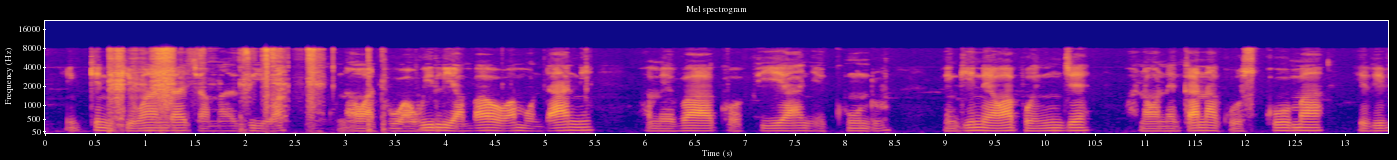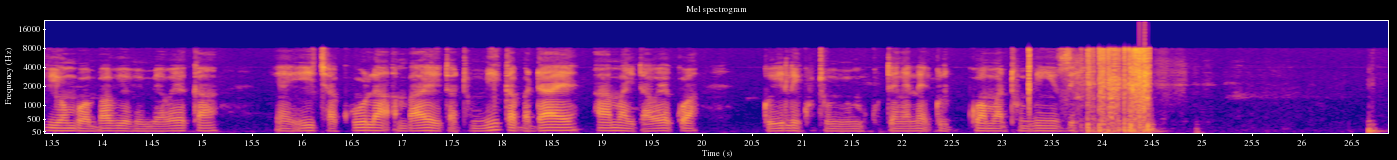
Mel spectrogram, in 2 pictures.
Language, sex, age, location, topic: Swahili, male, 18-24, Kisii, agriculture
